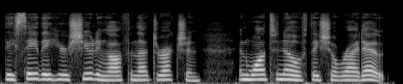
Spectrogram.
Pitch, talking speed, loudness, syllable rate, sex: 210 Hz, 270 wpm, -17 LUFS, 6.1 syllables/s, female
